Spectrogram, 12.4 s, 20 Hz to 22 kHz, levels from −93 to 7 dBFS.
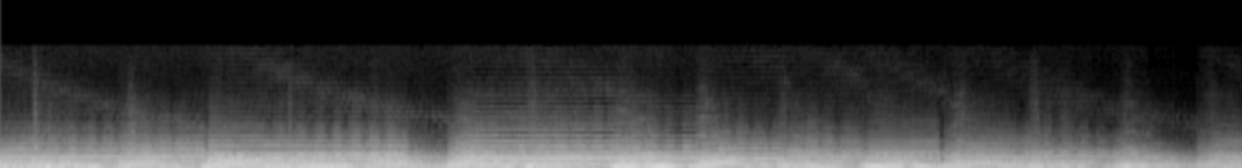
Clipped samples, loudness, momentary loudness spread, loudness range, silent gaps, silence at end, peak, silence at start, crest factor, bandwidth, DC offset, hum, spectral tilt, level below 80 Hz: under 0.1%; -16 LUFS; 8 LU; 4 LU; none; 0 s; -2 dBFS; 0 s; 14 dB; 7.8 kHz; under 0.1%; none; -7 dB/octave; -32 dBFS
